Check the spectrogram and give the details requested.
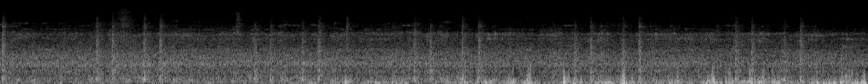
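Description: Metro-North electric commuter train passing along the tracks below, a steady rumble with irregular clacks of the wheels over the rail joints.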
